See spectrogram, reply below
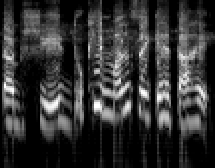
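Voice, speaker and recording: Slow, lilting woman storyteller. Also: on the high side, animated. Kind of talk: scripted narration of a children's story.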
